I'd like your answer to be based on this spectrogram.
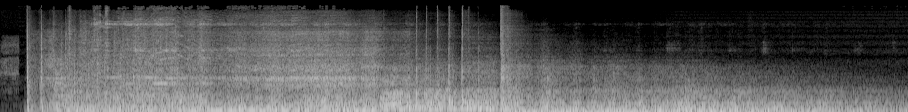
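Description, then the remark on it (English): A heavy dungeon door grinds and clanks before slamming shut with a loud, booming impact, followed by a deep echoing rumble that slowly fades. No voices are heard. “So I think we should slam the door shut, which is our spoiler alert.”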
